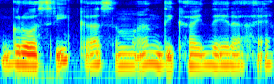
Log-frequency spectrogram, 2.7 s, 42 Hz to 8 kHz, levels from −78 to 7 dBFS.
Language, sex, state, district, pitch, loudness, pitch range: Hindi, male, Himachal Pradesh, Shimla, 140 Hz, -18 LUFS, 135-150 Hz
